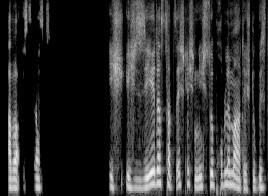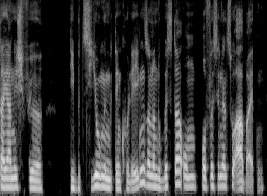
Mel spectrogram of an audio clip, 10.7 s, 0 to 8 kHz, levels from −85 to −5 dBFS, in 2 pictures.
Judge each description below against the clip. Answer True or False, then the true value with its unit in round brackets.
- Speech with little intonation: False (3.1 semitones)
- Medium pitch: True (145 Hz)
